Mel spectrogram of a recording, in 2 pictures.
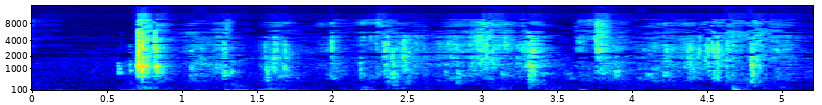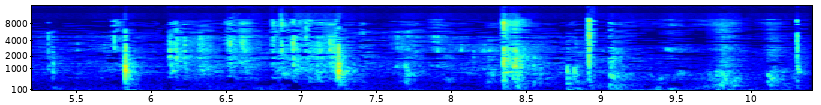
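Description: A cardboard trading-card box being opened and its foil packs handled: crackly rustling and crinkling with many sharp taps and clicks, the loudest about a second in and near six seconds.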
